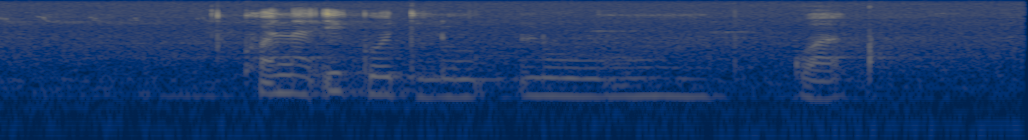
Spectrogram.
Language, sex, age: Zulu, female, 20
